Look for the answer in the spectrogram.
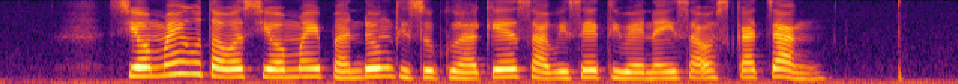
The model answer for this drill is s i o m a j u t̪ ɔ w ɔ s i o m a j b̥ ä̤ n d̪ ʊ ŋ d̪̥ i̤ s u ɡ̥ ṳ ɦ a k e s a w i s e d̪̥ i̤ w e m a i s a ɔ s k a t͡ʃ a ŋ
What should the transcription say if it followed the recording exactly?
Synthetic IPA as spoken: s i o m a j u t̪ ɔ w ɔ s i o m a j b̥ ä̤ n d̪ ʊ ŋ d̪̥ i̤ s u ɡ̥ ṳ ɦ a k e s a w i s e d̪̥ i̤ w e n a i s a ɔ s k a t͡ʃ a ŋ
